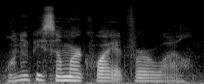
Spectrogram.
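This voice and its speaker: Just-woken space traveler, lowish voice, hesitant, curious, halting, audio drama. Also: female voice, gravelly, a little mellow, a little hiss or hum. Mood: uneasy, tentative. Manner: tentative, halting, inquisitive. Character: hesitant, curious woman newly woken from cryosleep.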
